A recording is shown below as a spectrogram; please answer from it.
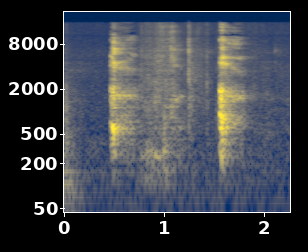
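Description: A small child coughs twice, close by: two short, harsh bursts about a second apart, each trailing off into breathy rasp, with no talking over them.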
